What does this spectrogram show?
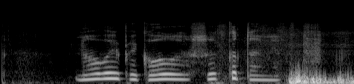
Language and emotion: Russian, neutral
